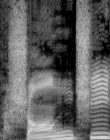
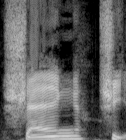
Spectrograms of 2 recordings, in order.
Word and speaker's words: Shang-Chi: by the way um if you pronounce it shong chi i'm just go off the podcast okay like how he says it that's how he says it in the movie so they are allowed to pronounce it wrong within the context of their own movie ryan's rules here it is shang shi it has always been shang shi it will always be shang chi the character's name is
